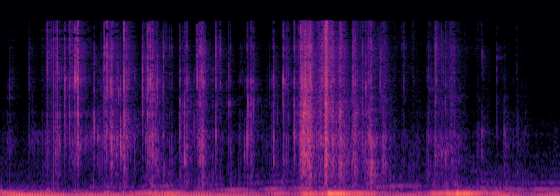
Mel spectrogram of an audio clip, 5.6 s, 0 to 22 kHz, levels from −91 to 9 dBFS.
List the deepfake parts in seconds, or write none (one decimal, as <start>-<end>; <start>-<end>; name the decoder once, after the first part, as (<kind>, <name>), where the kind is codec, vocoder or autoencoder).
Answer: 0.0-0.9 (codec, SNAC)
